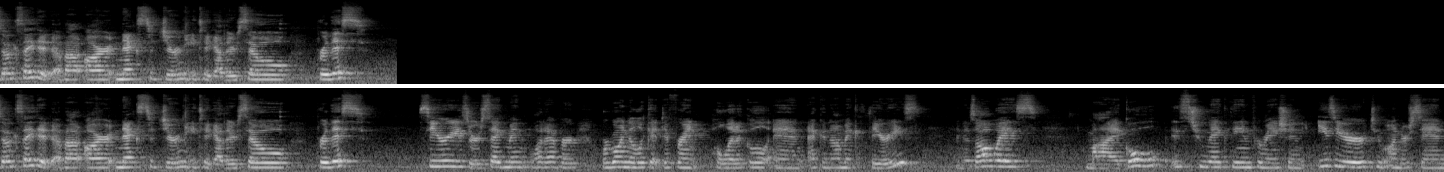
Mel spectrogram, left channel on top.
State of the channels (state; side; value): drops out; left; at 4.0 s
